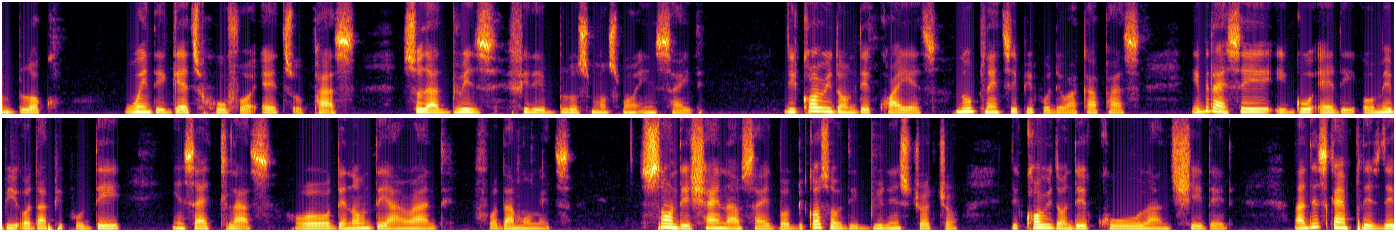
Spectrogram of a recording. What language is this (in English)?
Nigerian Pidgin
